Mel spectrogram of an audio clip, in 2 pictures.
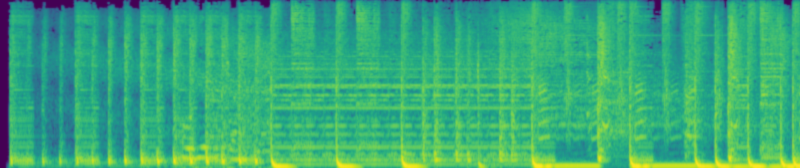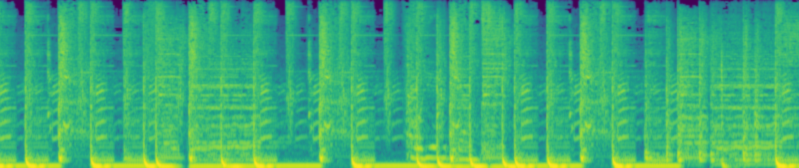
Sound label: urban boom bap hip-hop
